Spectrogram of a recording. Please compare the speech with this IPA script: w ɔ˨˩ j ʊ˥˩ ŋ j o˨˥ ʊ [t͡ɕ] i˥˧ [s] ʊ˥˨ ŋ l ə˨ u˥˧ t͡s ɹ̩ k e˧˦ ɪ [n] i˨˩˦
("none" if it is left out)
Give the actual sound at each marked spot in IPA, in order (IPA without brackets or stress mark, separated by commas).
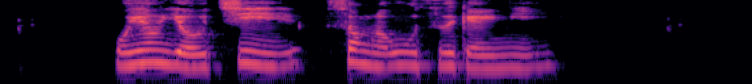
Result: t͡ɕ, s, n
